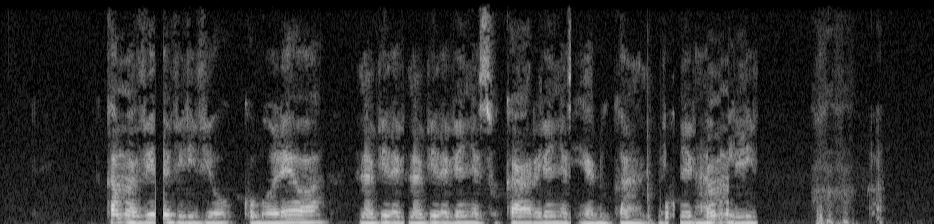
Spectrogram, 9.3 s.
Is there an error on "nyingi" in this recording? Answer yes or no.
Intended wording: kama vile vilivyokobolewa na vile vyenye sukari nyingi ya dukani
yes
